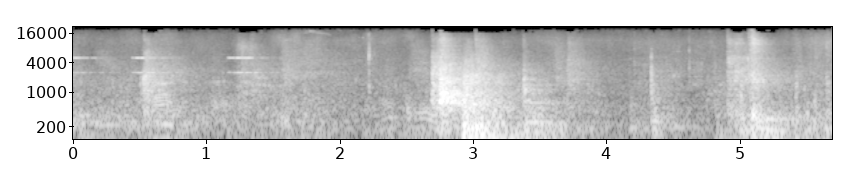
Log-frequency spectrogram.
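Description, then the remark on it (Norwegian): A heavy wrought-iron cellar door in the basement under the Historisk museum at Tullinløkka, Oslo, swings open and shut with broad scraping and thudding bursts, followed by a softer second clunk, set against a quiet, echoing space. “Flotte dører og smijern og det hele. Vi går inn her.”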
